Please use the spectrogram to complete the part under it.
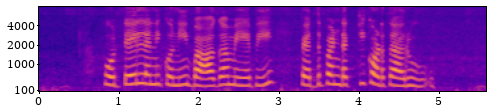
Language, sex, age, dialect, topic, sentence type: Telugu, female, 18-24, Utterandhra, agriculture, statement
